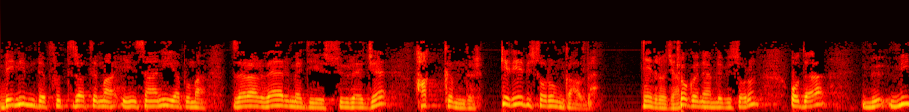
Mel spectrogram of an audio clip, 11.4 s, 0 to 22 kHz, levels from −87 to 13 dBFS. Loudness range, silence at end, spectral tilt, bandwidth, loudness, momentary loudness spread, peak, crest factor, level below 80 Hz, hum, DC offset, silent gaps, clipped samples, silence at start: 2 LU; 0 s; -6.5 dB/octave; 5.8 kHz; -28 LUFS; 8 LU; -8 dBFS; 20 dB; -60 dBFS; none; under 0.1%; none; under 0.1%; 0 s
